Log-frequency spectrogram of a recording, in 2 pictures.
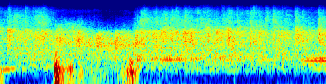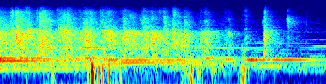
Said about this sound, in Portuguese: As palmas louvam o Senhor.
